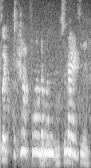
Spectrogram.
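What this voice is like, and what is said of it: Poor imitation of Scottish character voice. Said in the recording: “That was a bad Scotty.”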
